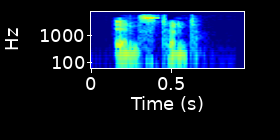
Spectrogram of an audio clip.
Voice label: "instant", English; adjectives

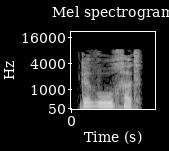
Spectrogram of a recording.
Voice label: "gewuchert", German; adjectives

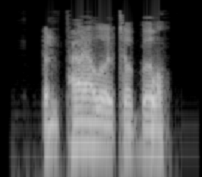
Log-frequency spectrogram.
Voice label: "unpalatable", english; adjectives

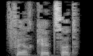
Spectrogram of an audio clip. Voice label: "verketzert", German; adjectives

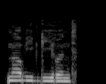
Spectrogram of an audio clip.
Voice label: "navigierend", German; adjectives

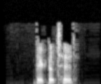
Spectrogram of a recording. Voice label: "bigoted", English; adjectives

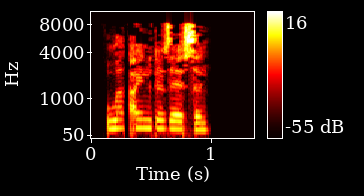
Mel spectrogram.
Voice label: "ureingesessen", German; adjectives

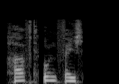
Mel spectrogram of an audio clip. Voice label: "haftunfähig", German; adjectives

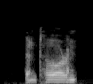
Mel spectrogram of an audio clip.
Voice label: "untorn", english; adjectives

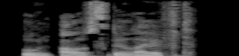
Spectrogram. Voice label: "unausgereift", German; adjectives

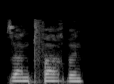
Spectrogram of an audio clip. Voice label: "sandfarben", german; adjectives

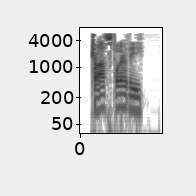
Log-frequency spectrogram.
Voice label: "trustworthy", English; adjectives

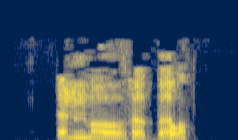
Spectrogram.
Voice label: "unmovable", English; adjectives

